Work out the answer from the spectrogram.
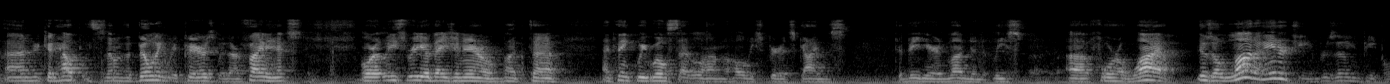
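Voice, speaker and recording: Middle-aged man, missions leader, storytelling report, energetic and emphatic, loud-to-hushed swings, echoey room, faint noise. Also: fairly high pitch, fairly quick. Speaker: missions leader addressing his organisation. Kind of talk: spoken report to a gathering, storytelling.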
